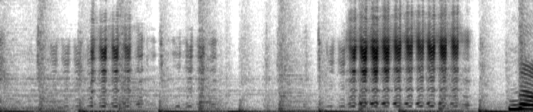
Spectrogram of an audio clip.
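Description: Background music with a steady beat, over goat bleats: a short one near the start and one longer, louder bleat a little before the end.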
